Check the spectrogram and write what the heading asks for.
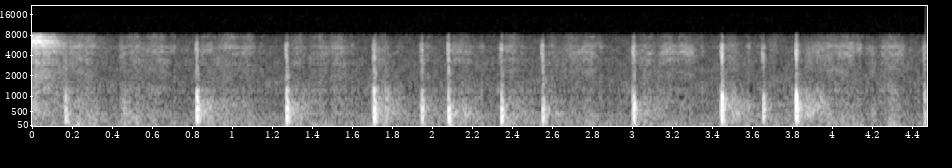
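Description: A pen stylus writing by hand on a digital writing surface: a string of faint, irregular ticks and taps as the letters go down, about three a second.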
